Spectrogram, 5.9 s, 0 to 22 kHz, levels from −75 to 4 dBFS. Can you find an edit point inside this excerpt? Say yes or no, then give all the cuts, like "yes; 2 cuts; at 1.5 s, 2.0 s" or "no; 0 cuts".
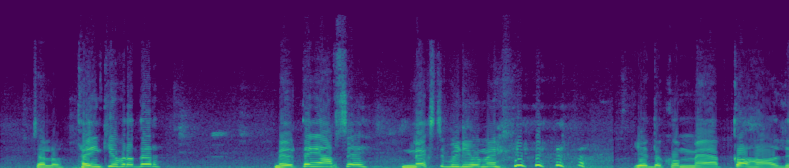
yes; 1 cut; at 4.6 s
